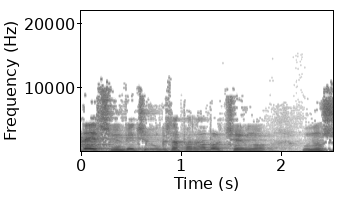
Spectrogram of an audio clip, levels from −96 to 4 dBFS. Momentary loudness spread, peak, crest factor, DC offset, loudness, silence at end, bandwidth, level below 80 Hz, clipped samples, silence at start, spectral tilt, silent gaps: 12 LU; -10 dBFS; 18 dB; under 0.1%; -30 LUFS; 0 s; 12 kHz; -60 dBFS; under 0.1%; 0 s; -3.5 dB/octave; none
